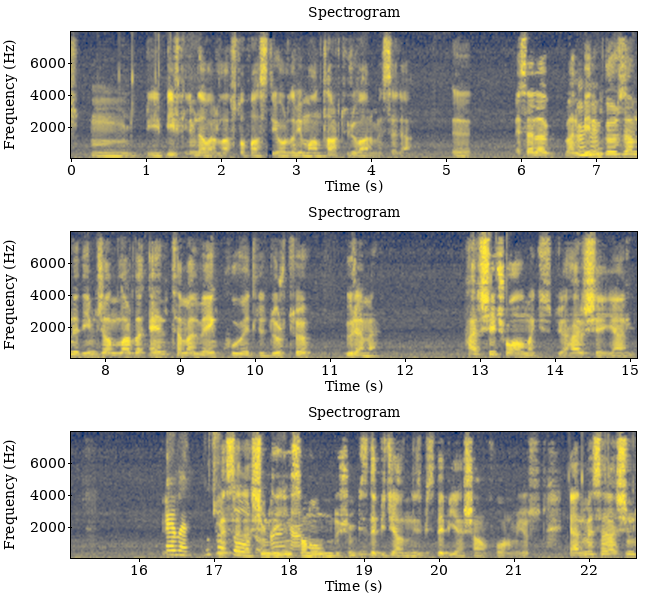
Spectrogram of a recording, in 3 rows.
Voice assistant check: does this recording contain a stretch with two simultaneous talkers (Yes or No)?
Yes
